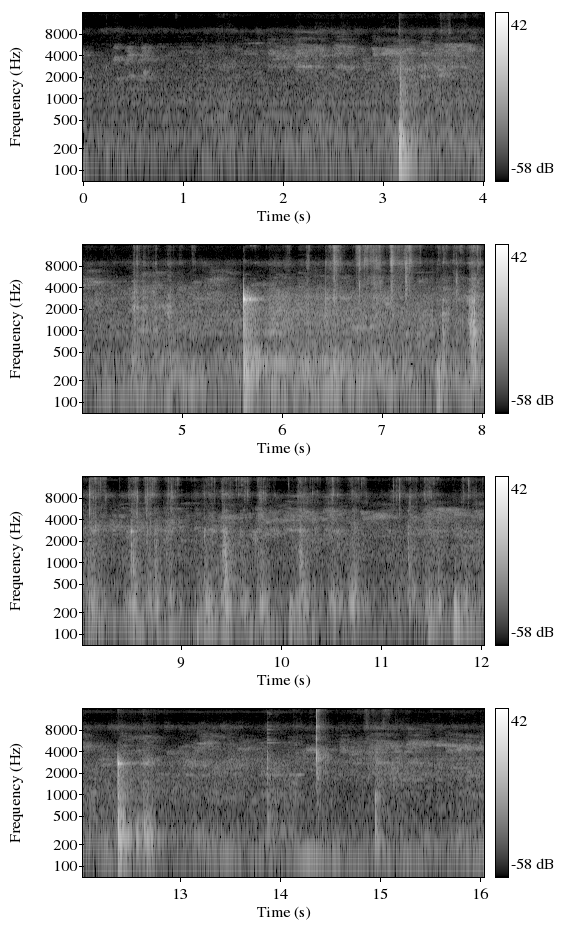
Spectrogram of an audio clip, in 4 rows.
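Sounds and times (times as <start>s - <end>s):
pestle grinding: 5.6s - 12.8s
pestle pounding in stone mortar: 5.6s - 12.8s.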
